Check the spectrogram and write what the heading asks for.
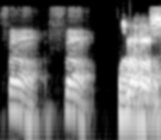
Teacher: زبان کی نوک اور اوپر کے سامنے کے دو دانتوں کے کنارے سے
